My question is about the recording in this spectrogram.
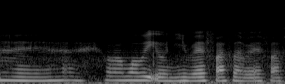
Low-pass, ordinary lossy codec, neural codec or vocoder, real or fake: none; none; none; real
